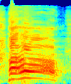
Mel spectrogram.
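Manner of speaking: loud, high imitated guffaws; mock belly laugh. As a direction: imitate senior pastors bursting out laughing. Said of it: "막 웃으시는 거예요". (크고 높게 흉내 낸 박장대소)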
